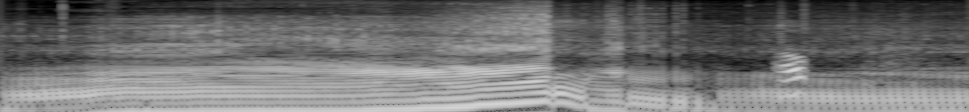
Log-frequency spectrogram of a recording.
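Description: A pit bike engine revs loudly and steadily while riding at a construction site, then drops off abruptly into clattering and scraping with another short rev near the end, with a voice talking over it.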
